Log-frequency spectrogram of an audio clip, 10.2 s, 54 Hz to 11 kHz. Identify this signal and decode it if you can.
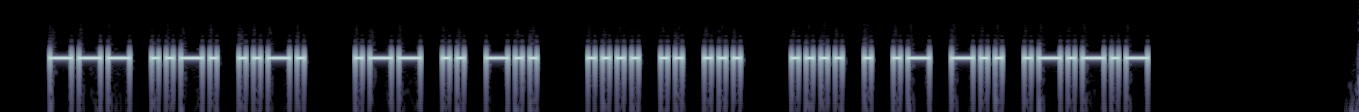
Morse code, heard as a keyed tone, about 22 wpm, 700 Hz. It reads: OFF WID HIS HEAD.
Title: Sentences from Top 300 Words and Abbreviations 22wpm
